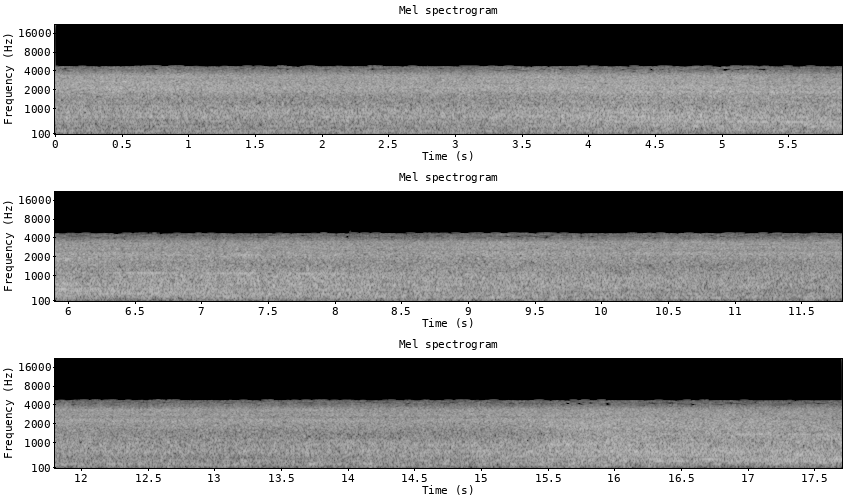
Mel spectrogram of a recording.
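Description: ICE high-speed train running past on the track, a steady rolling noise of its passenger cars' wheels on the rails, a little louder near the end.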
